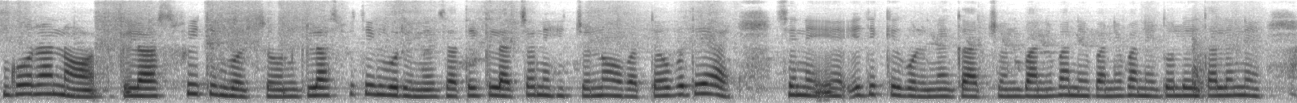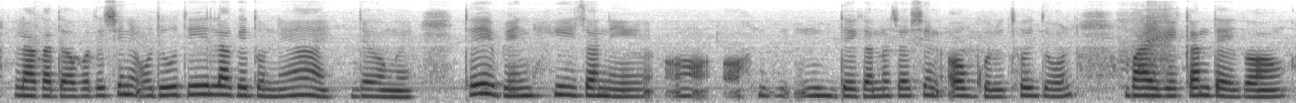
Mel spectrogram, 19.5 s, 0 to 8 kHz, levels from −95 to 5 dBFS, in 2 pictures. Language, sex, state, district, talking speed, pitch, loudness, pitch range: Chakma, female, Tripura, Dhalai, 150 wpm, 220 Hz, -20 LUFS, 210-235 Hz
